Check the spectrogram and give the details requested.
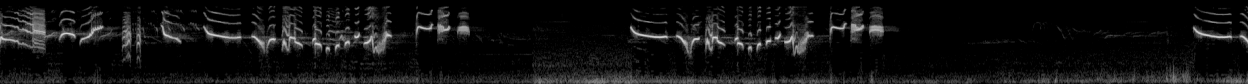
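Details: Song of a White-rumped shama calling wild birds: repeated phrases of rich whistles, falling slurs and quick chattering trills, pausing for a few seconds between bursts, with faint low background rumble.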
